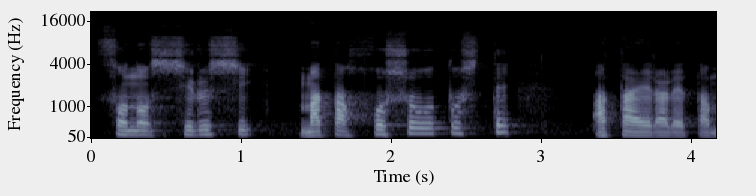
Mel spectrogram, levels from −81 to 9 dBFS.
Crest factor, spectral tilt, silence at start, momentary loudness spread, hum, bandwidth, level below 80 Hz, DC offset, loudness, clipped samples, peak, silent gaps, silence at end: 24 dB; -4 dB/octave; 0.1 s; 10 LU; none; 16 kHz; -80 dBFS; under 0.1%; -32 LUFS; under 0.1%; -8 dBFS; none; 0 s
